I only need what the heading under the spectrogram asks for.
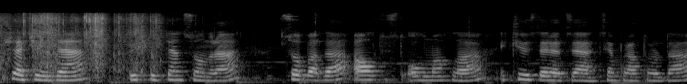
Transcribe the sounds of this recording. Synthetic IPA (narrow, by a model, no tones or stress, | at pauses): ʃæcʰild̪æb̪̥yʃlyçd̪ænso̞nɾɑ | so̞bɑd̪ɑʔɑlˠt̪ʰyst̪ʰo̞lˠmɑχlˠɑicʰijyzd̪æɾæd͡ʒæt̪ʰe̞mpʰeɾɑt̪ʰuɾd̪ɑ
